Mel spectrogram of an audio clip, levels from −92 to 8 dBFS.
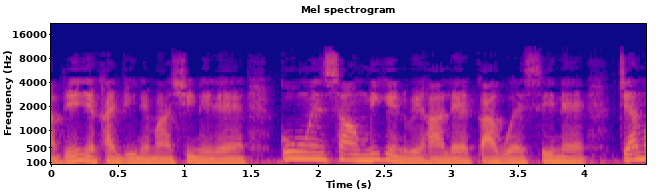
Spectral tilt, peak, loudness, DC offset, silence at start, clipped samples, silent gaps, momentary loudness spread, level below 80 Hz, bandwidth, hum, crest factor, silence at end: -6.5 dB/octave; -12 dBFS; -26 LUFS; under 0.1%; 0 s; under 0.1%; none; 4 LU; -50 dBFS; 9.8 kHz; none; 14 dB; 0 s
